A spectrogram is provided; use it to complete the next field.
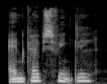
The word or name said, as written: angrebsvinkel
